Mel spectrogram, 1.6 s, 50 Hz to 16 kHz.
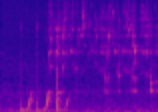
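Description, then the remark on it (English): Ardbeg Committee release whisky (50.1% ABV) glugs from a bottle into a glass: a few quick rising gulps, then a soft, bright trickle and splash as the pour settles. No one speaks. “So let's go and get it poured.”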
